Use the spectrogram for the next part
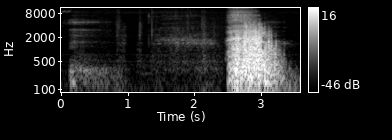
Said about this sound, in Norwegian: Ikke pust så tungt, da. Det, det bråker så fælt. Det var ikke meg. Jo, det var deg. Det er alltid han nede i hjørnet.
